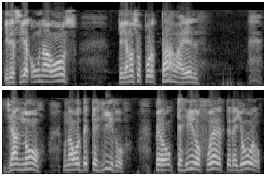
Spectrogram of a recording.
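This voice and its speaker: A man delivers a sermon testimony, his voice sitting a little high. He speaks emphatically and stacks repeated phrases into a steady rhythm. The recording sounds muffled and lo-fi, with no room echo. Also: slow, pauses often. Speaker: preacher giving a testimony.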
